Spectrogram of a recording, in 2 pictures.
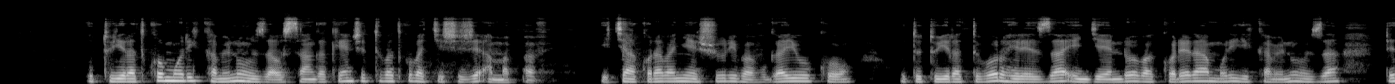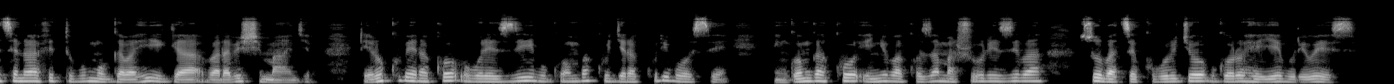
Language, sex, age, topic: Kinyarwanda, male, 36-49, education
